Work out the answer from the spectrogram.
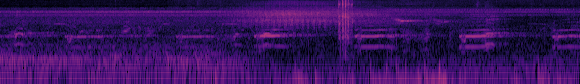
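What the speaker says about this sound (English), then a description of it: "a lot of bird noise in the background and some birds on the lake" Geese honk repeatedly over a steady low background rumble, several calls overlapping at moderate distance, with a brief sharp noise midway.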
